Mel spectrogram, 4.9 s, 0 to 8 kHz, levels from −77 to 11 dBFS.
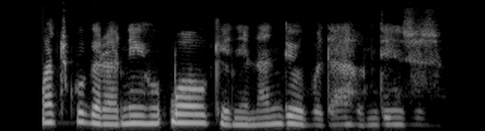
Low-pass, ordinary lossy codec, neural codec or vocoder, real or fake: none; none; none; real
